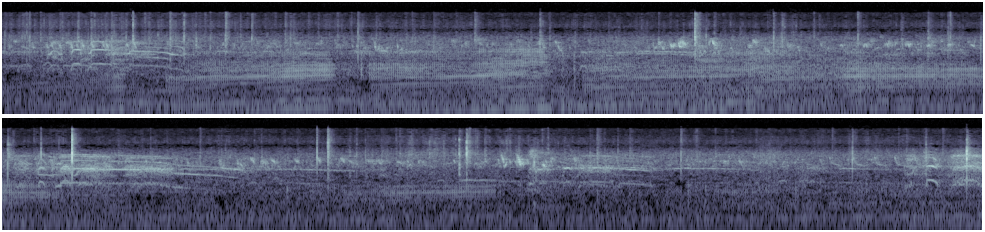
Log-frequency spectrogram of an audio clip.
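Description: Birds calling: several long, drawn-out calls one after another, with shorter chirps over them and a steady low hum underneath.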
